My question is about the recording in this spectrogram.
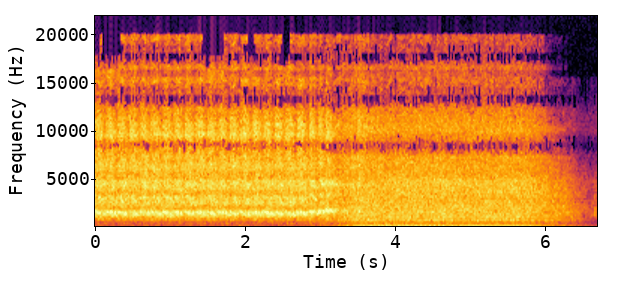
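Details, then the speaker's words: Telehandler diesel, fuel system expected to hold air: cranks, catches and runs rough with a deep uneven beat, then fades and dies after start, likely still pulling air (suspected, not confirmed). "I don't know if there's going to be a bunch of air in there, I'm sure, but we'll just see if it starts, I guess. I do expect it's going to die, because it's got to have a lot of air in there."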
